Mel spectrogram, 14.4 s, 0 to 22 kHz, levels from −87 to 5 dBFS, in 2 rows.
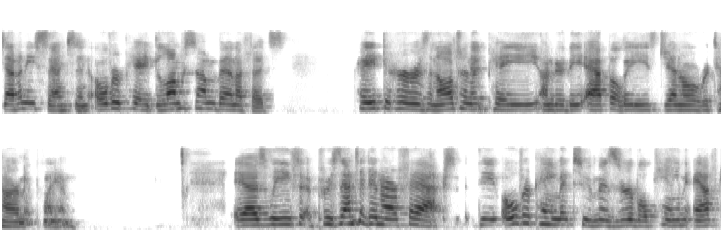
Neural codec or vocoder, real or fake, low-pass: codec, 16 kHz, 2 kbps, X-Codec, HuBERT features, trained on general audio; fake; 7.2 kHz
